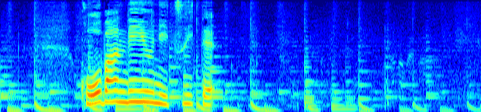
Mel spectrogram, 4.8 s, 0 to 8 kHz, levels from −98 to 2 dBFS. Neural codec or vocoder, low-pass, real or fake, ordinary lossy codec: none; none; real; none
